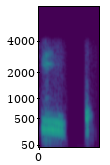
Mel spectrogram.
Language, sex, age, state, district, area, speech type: Urdu, male, 30-45, Bihar, Madhubani, rural, conversation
